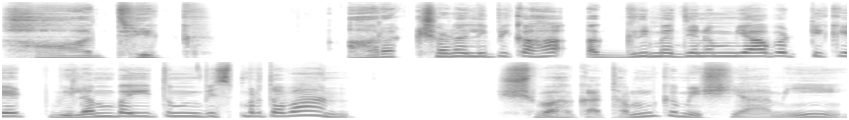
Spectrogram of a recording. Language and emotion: Sanskrit, surprised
